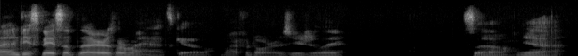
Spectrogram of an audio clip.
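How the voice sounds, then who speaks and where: A man talks at a fairly slow pace with a very deep, low pitch. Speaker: warehouse worker. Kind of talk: casual talk to camera. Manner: monotone.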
